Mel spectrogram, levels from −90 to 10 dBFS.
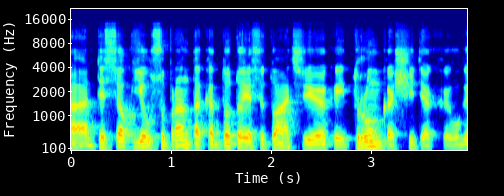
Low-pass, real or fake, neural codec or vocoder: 14.4 kHz; real; none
